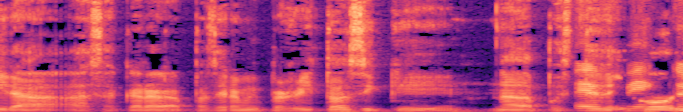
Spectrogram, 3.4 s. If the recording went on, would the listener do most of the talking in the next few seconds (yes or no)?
yes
